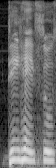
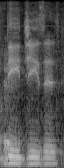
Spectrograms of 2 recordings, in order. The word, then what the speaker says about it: DeJesus: I've been calling you Dejesus, and you never corrected me. I don't understand why. Because it could be pronounced in different ways. It's Dejesus, it's Dejesus, it's D-Jesus, or De-Jesus.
